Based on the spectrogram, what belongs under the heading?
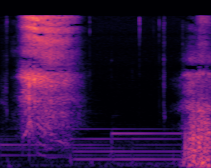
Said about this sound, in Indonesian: supaya udara masuk ke paru-paru gue lebih banyak dan tekanannya mampu menghilangkan tersumbat yang ada di hidung gue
